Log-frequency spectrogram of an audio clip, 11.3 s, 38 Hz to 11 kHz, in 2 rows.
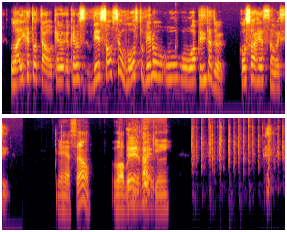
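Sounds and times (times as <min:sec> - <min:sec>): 
speech: 0:00.1 - 0:05.9, 0:06.7 - 0:09.6
laughter: 0:08.2 - 0:08.8, 0:10.9 - 0:11.3
mechanical keyboard typing: 0:09.4 - 0:11.3.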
